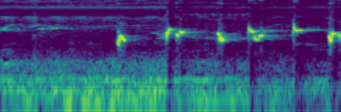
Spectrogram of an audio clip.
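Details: Outdoors in a cool open natural setting, a yellow-vented bulbul starts after a quiet moment into a brisk series of short, sharp whistled notes, each rising then sliding level, repeated every third of a second.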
